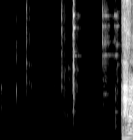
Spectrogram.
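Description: A few faint clicks of chopsticks and spoons against porcelain bowls during a meal. Near the end comes a short, loud vocal sound, falling in pitch.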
